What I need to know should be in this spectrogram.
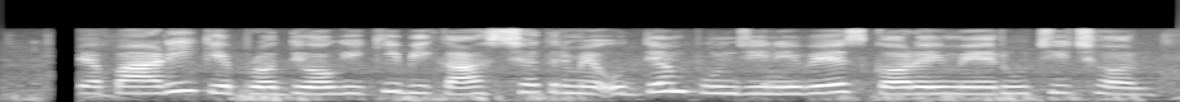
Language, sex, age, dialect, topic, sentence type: Maithili, female, 25-30, Southern/Standard, banking, statement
